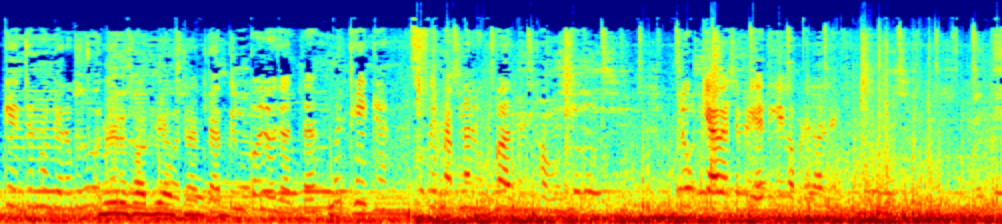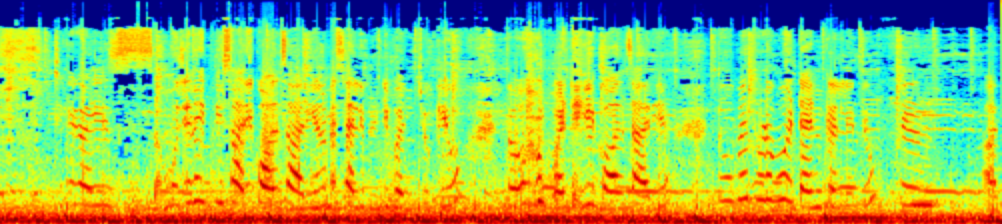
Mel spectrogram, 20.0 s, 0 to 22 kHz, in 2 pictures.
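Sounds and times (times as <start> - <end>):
woman talking: 0.0 - 1.0, 1.8 - 5.8, 6.8 - 8.4, 10.6 - 20.0
background music: 0.0 - 20.0
car cabin rumble: 0.0 - 20.0.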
